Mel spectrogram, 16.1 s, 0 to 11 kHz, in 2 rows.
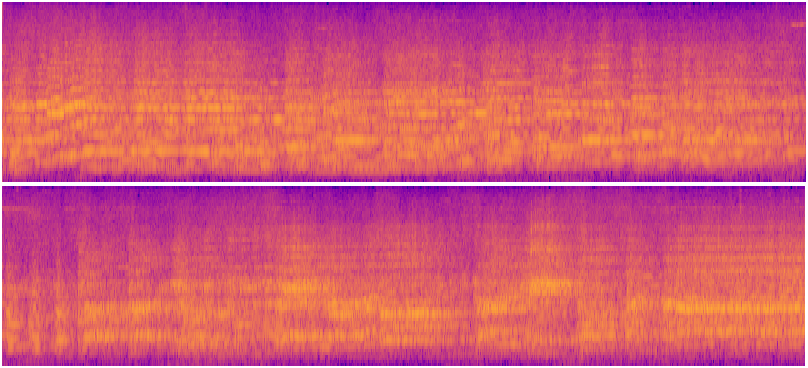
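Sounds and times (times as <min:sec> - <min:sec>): choir singing: 0:00.0 - 0:16.0
held instrumental notes: 0:00.0 - 0:16.0.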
